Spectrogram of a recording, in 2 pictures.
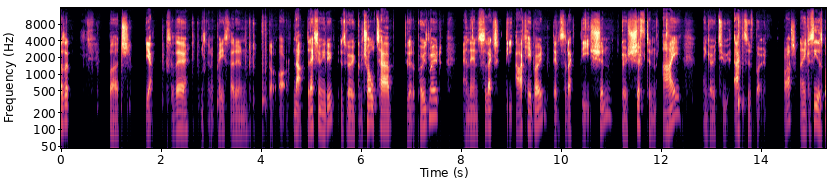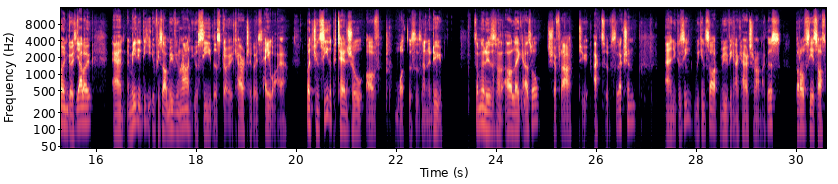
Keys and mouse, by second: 0.0 click, 0.6 ctrl+v, 1.3 ctrl+z, 2.1 F2, 4.6 shift+drag, 4.9 click, 5.3 shift+click, 6.4 ctrl+Tab, 7.9 drag, 9.5 shift+drag, 10.5 shift+click, 12.1 shift+i, 14.6 drag, 15.0 drag, 15.5 alt+a, 15.8 click, 16.2 shift+drag, 17.0 click, 17.2 g, 18.7 g, 22.0 click, 23.9 shift+i, 25.3 alt+a, 26.0 shift+drag, 26.9 g, 27.8 g.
